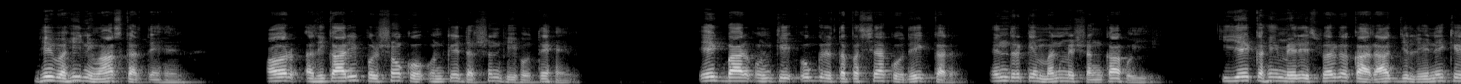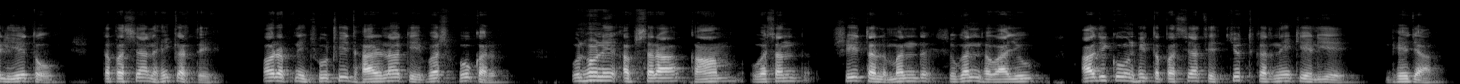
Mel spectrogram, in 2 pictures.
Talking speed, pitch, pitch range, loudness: 135 wpm, 140 Hz, 115-155 Hz, -20 LUFS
